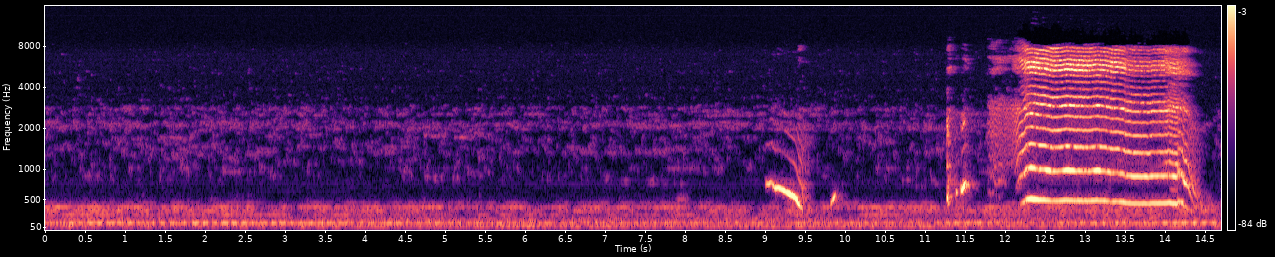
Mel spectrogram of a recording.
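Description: A baby gives a short falling whimper about nine seconds in, then a long, steady cry of about two seconds near the end, over a faint steady low hum.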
